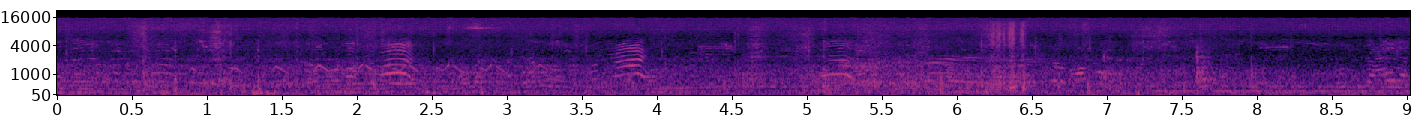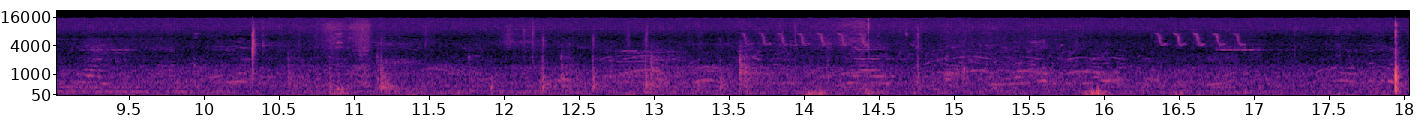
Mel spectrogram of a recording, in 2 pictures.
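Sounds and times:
distant indistinct voices: 0.0s - 18.0s.

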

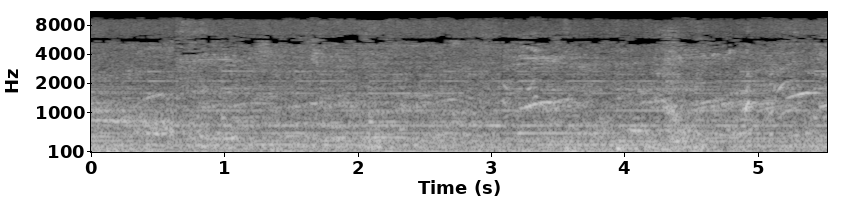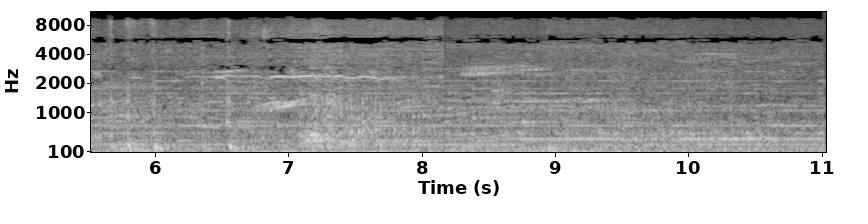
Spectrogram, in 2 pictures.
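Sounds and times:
ambient music: 0.0s - 11.0s.

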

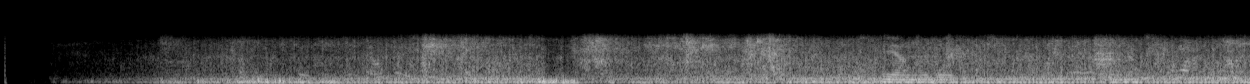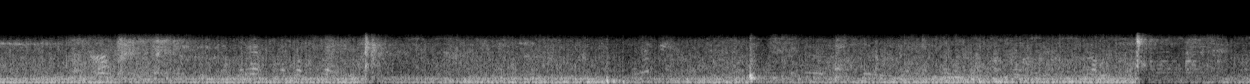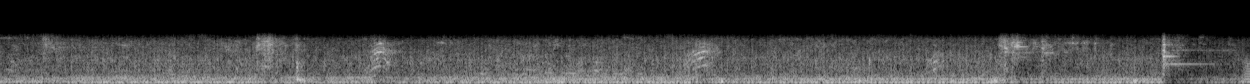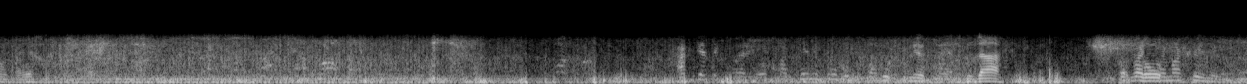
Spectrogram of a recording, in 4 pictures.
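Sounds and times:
excavator diesel engine running: 0.4s - 49.9s
sharp metal knocks and clanks: 5.7s - 8.0s, 16.1s - 16.7s, 23.8s - 25.8s, 27.5s - 28.2s, 34.9s - 36.0s, 36.6s - 37.5s.

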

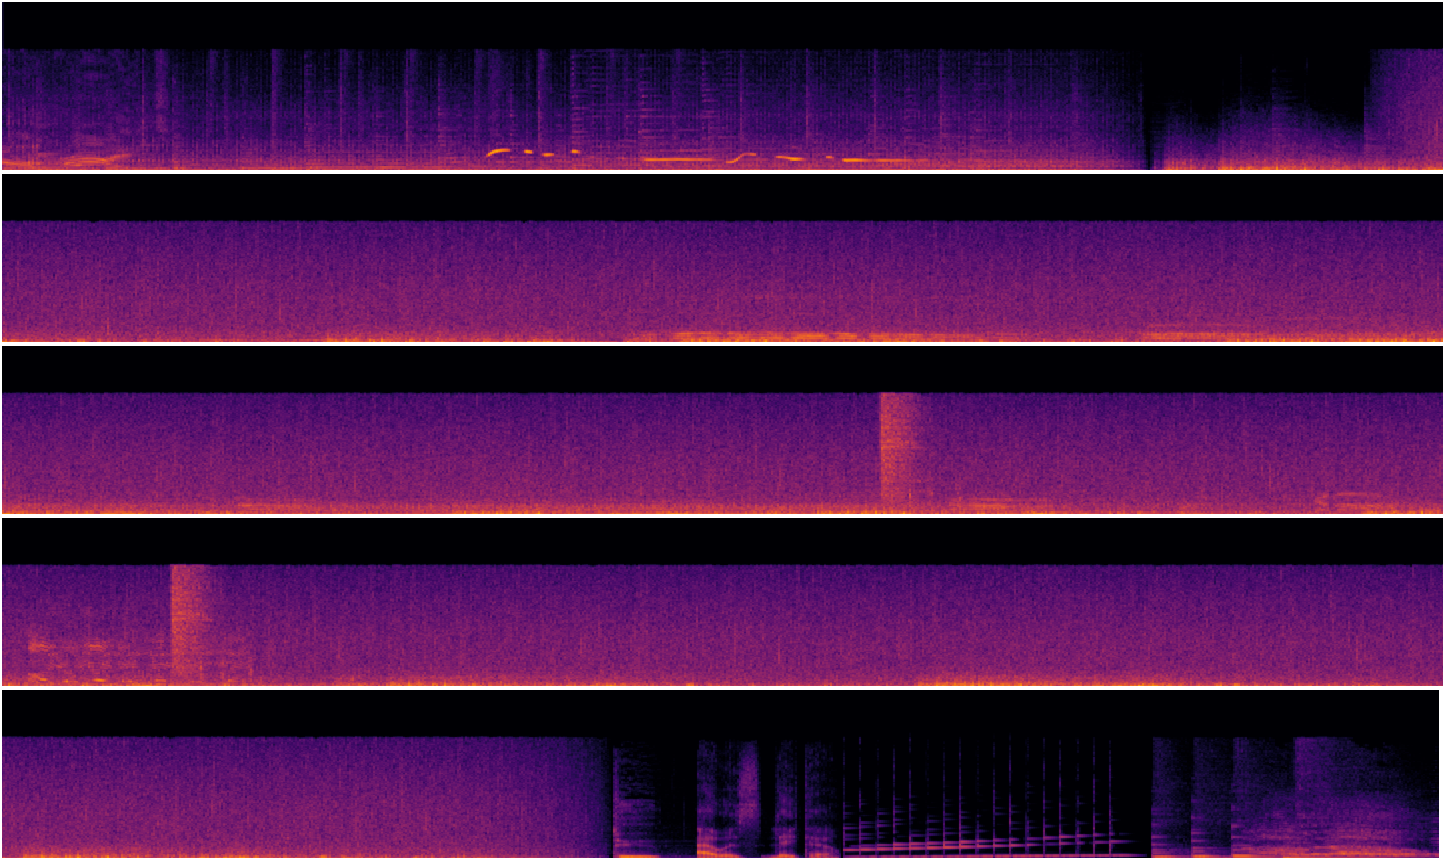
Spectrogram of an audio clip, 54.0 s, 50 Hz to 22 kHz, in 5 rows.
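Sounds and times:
background music: 0.0s - 8.6s, 10.3s - 40.3s, 49.5s - 54.0s
steady rain: 0.0s - 47.8s
sharp thunderclap: 8.6s - 12.4s, 13.2s - 16.6s, 20.0s - 23.4s, 33.5s - 38.4s, 39.2s - 45.9s
thunder rumbles: 8.6s - 47.2s.

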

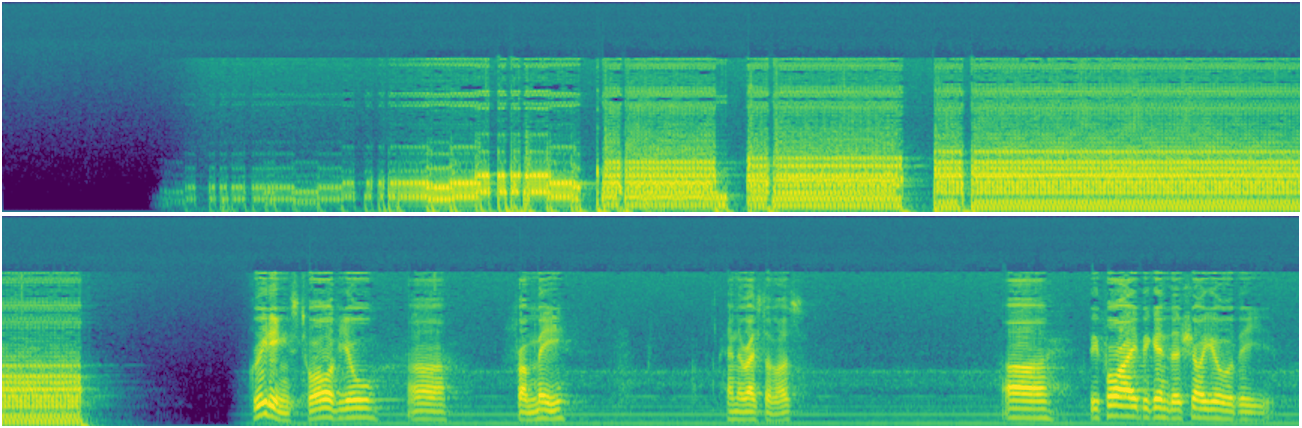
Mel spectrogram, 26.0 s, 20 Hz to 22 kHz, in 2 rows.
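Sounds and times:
sustained synthesizer chord: 1.6s - 13.9s
synthesizer notes: 1.7s - 13.9s.

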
